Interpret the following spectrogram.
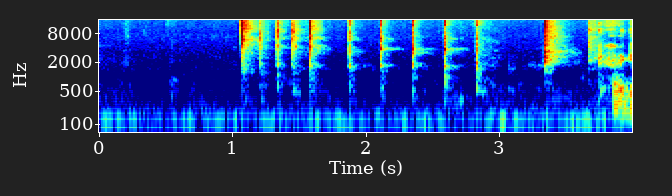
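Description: Fingernails tapping on a smartphone's touchscreen: a quick, irregular run of faint clicks, several a second, from about one second in until a little past three seconds.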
